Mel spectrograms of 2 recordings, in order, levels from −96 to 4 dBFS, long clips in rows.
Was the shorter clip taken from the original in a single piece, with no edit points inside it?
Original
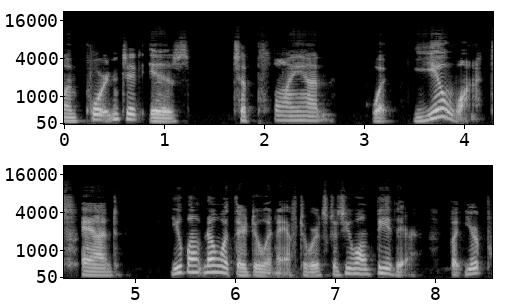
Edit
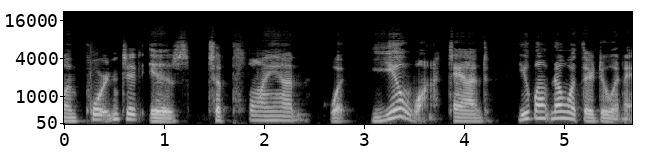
no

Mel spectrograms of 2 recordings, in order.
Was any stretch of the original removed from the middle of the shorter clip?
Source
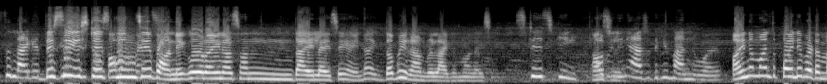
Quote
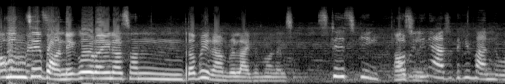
yes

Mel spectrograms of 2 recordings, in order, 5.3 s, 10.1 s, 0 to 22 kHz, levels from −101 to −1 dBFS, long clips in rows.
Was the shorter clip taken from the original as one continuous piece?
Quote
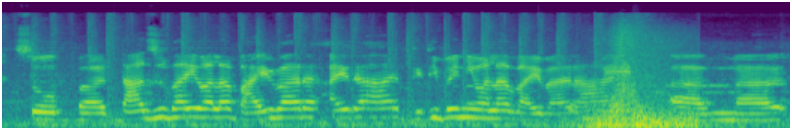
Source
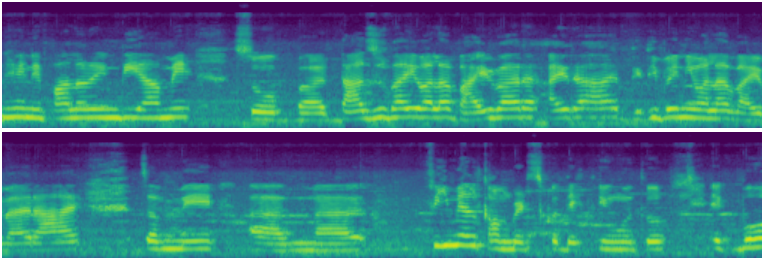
no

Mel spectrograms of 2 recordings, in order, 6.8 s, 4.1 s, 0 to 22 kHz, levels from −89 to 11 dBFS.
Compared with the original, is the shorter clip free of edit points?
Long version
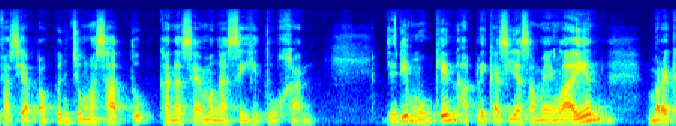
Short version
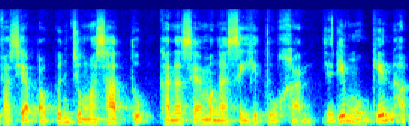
no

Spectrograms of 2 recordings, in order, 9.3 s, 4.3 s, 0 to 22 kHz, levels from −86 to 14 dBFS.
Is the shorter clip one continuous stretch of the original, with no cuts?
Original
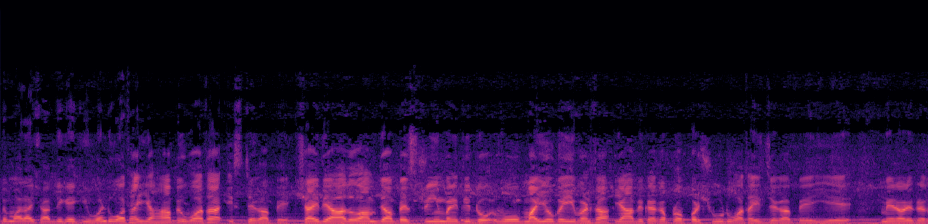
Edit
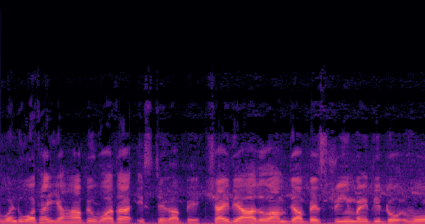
yes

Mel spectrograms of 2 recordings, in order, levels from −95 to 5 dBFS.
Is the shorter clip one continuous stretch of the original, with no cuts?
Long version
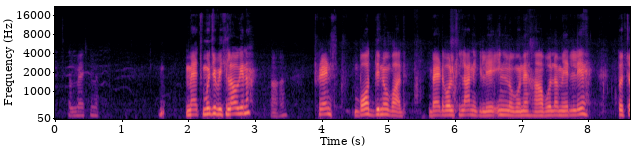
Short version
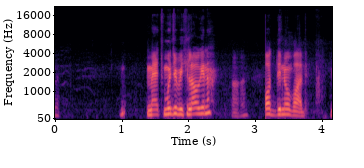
no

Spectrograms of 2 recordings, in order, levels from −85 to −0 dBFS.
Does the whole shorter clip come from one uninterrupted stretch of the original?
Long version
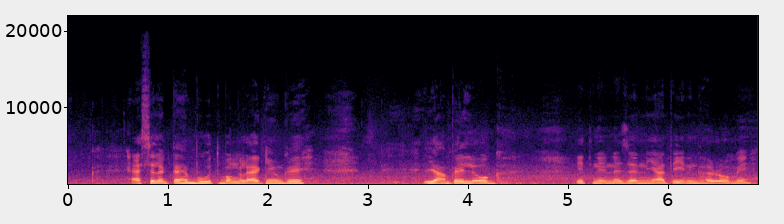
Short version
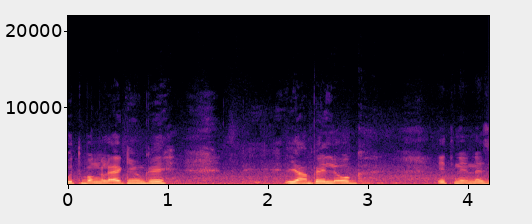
yes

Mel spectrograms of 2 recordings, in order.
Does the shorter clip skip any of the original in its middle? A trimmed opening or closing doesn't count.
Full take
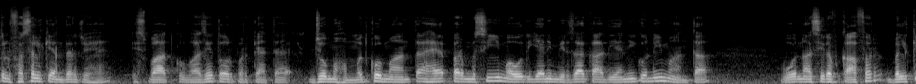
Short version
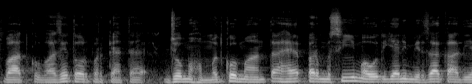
no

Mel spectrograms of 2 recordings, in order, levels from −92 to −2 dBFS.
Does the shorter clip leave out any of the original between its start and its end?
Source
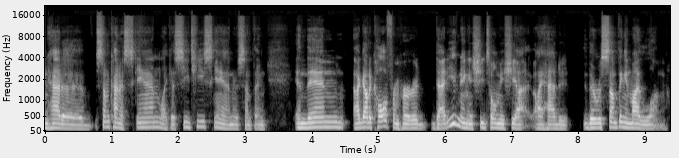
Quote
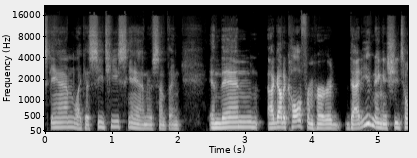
no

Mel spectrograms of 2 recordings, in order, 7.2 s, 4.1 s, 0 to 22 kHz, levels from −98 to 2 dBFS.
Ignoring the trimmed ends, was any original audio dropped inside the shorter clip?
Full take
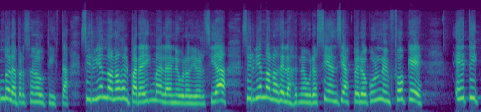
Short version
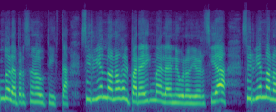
no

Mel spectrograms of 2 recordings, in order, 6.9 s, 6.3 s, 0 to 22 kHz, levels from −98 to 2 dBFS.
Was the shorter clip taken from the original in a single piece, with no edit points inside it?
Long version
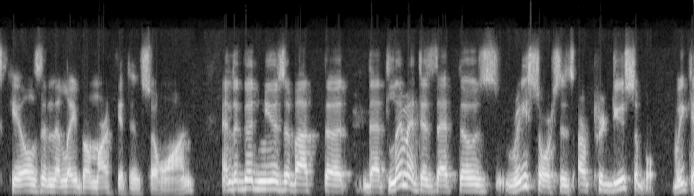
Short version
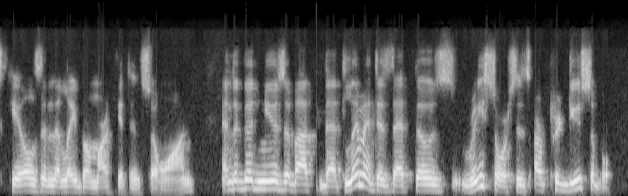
no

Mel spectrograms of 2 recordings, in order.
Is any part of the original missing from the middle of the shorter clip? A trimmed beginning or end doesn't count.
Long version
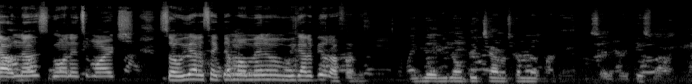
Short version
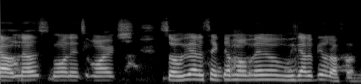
no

